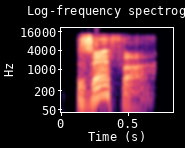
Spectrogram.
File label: "zephyr", British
